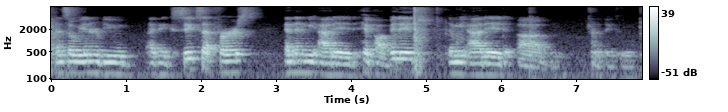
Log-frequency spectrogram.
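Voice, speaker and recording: A man's voice: mid-range voice, a little slow, darkish tone. A young man from Houston, a podcast guest, talking in a laid-back, slangy way with lots of fillers. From Houston, United States. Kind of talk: casual interview chat. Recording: echoey room, far from the mic, faint noise.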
